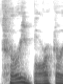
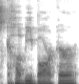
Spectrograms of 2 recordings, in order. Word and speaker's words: Curry Barker: For Obsession, it was a roller coaster ride that, by the way, I pronounced Curry Barker as Cubby Barker last episode.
